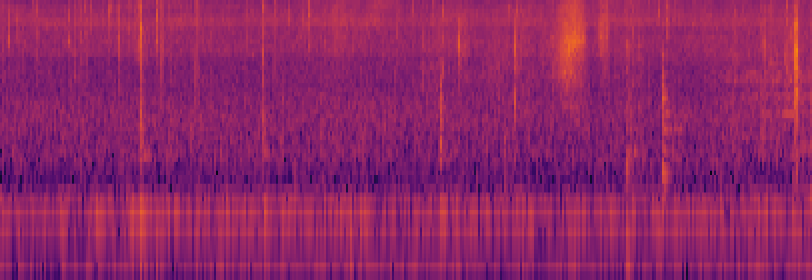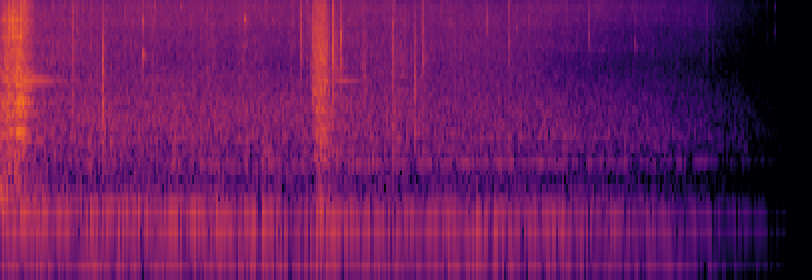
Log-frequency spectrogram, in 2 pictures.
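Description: Flames roar softly and steadily.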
